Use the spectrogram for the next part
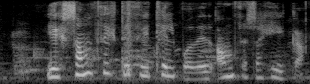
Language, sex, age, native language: Icelandic, female, 11, Icelandic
